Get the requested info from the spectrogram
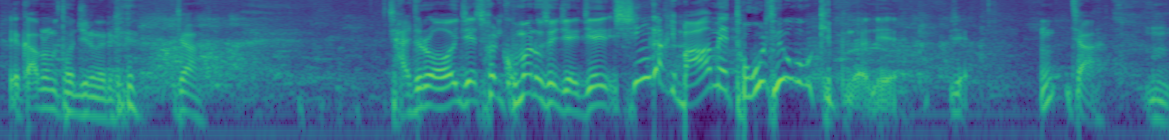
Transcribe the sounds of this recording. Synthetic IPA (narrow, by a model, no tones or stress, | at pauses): ek͈a̰bɯɭmʌtʌnd͡ʑinɯŋɡʌiɾʌkʰet͡ɕa | t͡ɕaɭtɯɾʌind͡ʑe̞sʰʌikomanos̬ʰʌind͡ʑe̞ind͡ʑe̞ɕʰinɡaɡʰimaɯme̞toɡɯɭsʰeuɡkep͈ʰɯno̰ḭnd͡ʑḛid͡ʑe̞̰ | t͡ɕa̰ɯm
